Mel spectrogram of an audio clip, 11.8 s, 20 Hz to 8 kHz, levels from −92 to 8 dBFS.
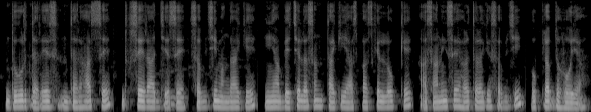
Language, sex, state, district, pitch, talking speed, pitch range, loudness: Bhojpuri, male, Uttar Pradesh, Deoria, 110 Hz, 130 wpm, 105-115 Hz, -34 LUFS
